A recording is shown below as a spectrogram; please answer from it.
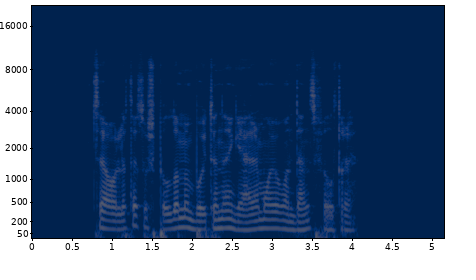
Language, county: Lithuanian, Marijampolė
